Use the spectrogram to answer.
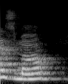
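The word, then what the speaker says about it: asthma: अस्थमा, अस्थमा को English में कहते हैं एज़मा। एज़मा, इसकी प्रोनाउंसिएशन पे ध्यान दीजिएगा, इसको हम अस्थमा नहीं बोलते, इसे हम एज़मा कहते हैं, एज़मा।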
